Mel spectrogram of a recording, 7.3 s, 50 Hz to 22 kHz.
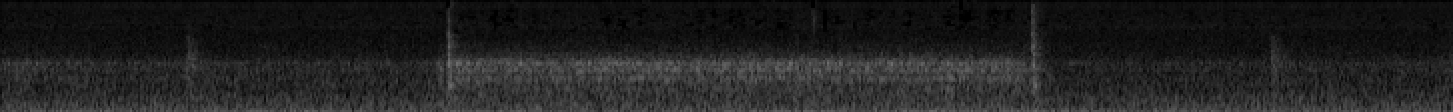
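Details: RCA Victor A38 shortwave tube radio during Magic Eye tests: soft hiss with irregular sharp clicks and raspy mid-high noise rising for a few seconds, apparently linked to touching a knob; spurious noise.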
